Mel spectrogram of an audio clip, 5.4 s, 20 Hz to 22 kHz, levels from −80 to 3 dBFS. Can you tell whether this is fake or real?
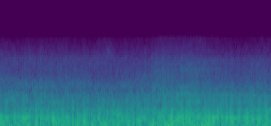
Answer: fake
